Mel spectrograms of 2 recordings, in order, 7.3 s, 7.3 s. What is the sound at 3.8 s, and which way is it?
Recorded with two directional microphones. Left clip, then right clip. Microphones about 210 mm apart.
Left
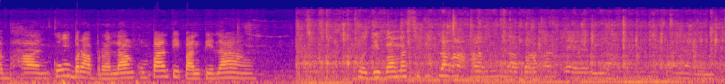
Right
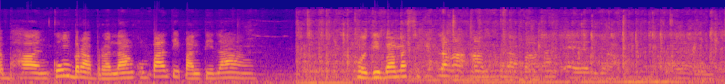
Speech, 50° right (ahead or behind).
